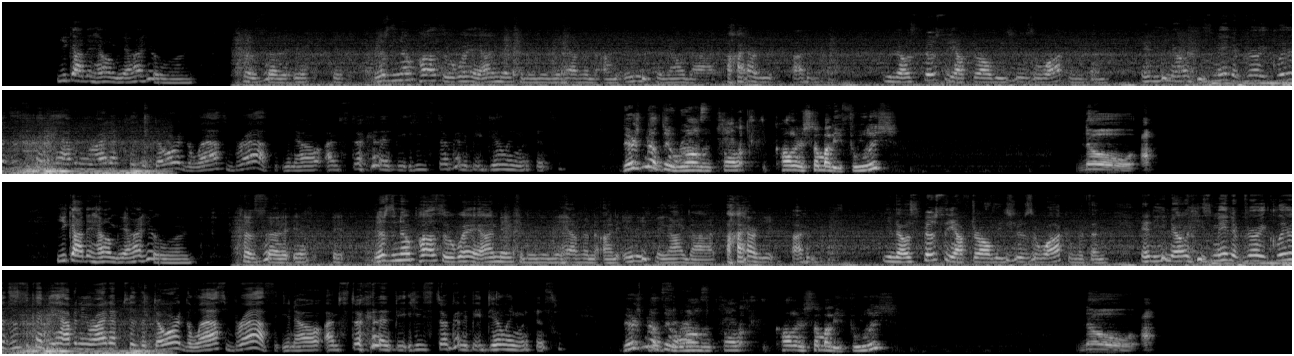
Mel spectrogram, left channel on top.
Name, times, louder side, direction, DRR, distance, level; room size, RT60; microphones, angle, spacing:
voice 1, 0.6-1.9 2.4-3.4 3.7-8.4 8.8-18.4 19.4-19.8, right 6 dB, 85° right, 0.3 m, -29 dB
sound 1, 2.3-14.6, left 1 dB, 10° right, 1.4 m, -33 dB
voice 2, 19.1-20.4 20.7-21.8, left 4 dB, 55° left, 0.5 m, -25 dB
voice 3, 23.7-24.4, left 5 dB, 85° left, 0.8 m, -27 dB
3.9 x 2.9 x 2.4 m
head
